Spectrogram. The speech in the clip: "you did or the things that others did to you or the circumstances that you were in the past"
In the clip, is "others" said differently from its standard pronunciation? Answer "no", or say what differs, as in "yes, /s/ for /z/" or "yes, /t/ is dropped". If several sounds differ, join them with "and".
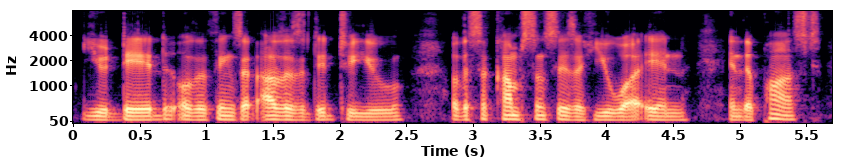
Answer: no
